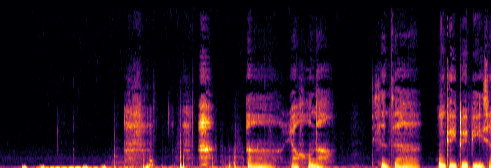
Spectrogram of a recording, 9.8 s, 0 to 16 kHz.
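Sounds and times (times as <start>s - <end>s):
slow regular human heartbeat: 0.4s - 3.2s
rustling and scraping: 4.4s - 5.0s
speech: 5.0s - 6.7s, 7.6s - 9.8s.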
